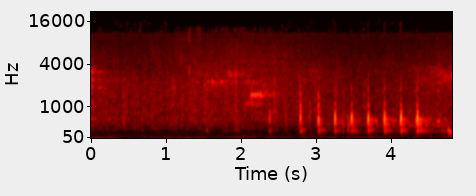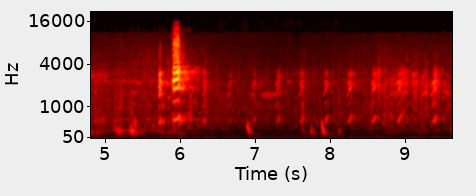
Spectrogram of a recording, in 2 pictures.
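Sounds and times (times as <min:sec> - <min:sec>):
ivory-billed woodpecker nasal tooting kent calls: 0:01.5 - 0:09.6
ivory-billed woodpecker rapid pecking taps: 0:02.2 - 0:06.3, 0:06.9 - 0:08.7.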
